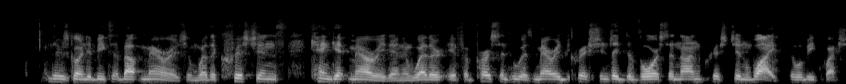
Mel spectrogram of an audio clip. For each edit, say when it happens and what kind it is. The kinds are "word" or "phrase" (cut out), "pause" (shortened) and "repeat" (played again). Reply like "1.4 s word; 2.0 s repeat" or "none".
1.1 s word; 5.7 s word; 6.1 s word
